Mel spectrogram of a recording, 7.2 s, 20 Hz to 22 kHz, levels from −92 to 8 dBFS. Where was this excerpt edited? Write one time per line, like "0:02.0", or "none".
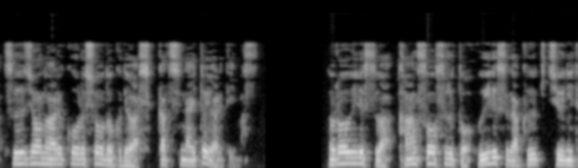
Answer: none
